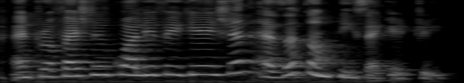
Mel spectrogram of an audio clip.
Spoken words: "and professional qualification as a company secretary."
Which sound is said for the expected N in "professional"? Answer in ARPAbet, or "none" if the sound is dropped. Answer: N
